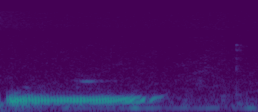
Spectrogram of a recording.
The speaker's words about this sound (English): that was my stomach. I'm gonna leave it in. I hope they didn't hear that.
